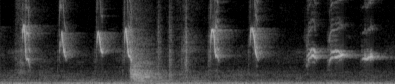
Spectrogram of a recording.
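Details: Sooty-headed bulbul giving a full fighting song with fill-in phrases: sharp, high chirps and short rising squeaks repeated in bursts, one louder broad note near the middle, over a low background rumble.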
